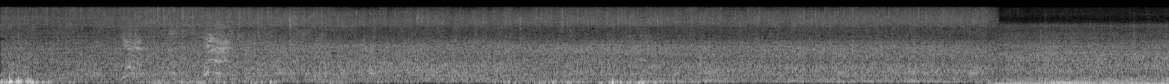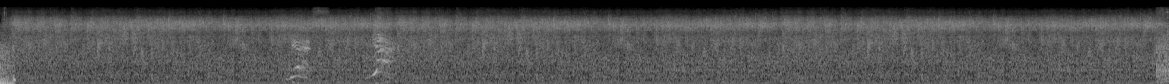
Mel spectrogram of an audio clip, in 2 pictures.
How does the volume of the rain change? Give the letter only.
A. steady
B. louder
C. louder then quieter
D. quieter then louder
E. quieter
A.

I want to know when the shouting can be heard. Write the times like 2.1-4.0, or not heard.
1.1-2.5, 14.5-15.7.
